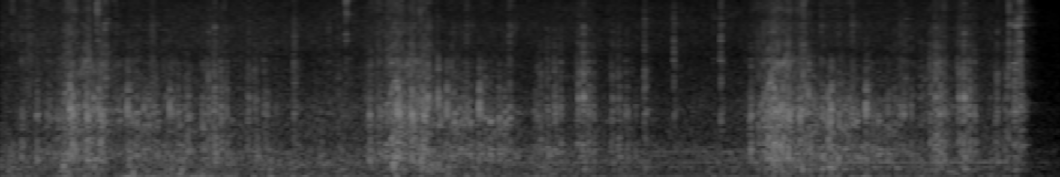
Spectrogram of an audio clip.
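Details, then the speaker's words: MTD push mower cold start attempt on fuel left in the carburetor after draining the tank, primed: three recoil pulls, each a rattling whirr that dies away, never catching; owner suspects not enough gas left in carburetor. "not not be enough gas left in the carburetor"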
